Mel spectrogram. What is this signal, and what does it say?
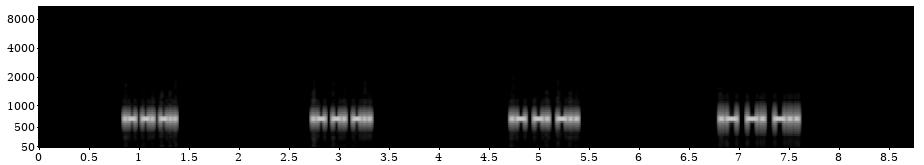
Morse code, heard as a keyed tone, about 48 wpm, 700 Hz. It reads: AND AND AND AND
